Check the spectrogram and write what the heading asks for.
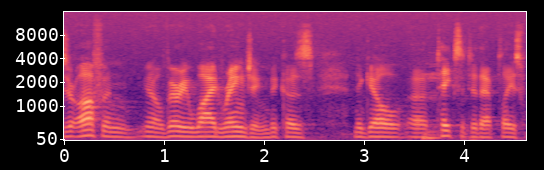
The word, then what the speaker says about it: Nagell: I sometimes say Nagell and sometimes I say Nagell because he actually pronounced it both ways, but it has 2 L's on the end of it.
